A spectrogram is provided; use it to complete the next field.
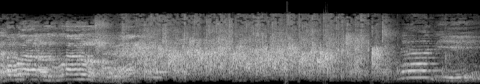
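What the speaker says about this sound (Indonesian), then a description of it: "Tepuk tangan dulu." An audience at a talk on learning quadrants breaks into loud, sustained clapping, with a voice heard just before the applause and again as it fades.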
